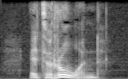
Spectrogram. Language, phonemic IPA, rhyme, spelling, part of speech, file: Swedish, /roːn/, -oːn, rån, noun, Sv-rån.ogg
- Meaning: 1. a robbery (act or practice of robbing) 2. a wafer (type of biscuit) 3. inflection of rå: definite singular 4. inflection of rå: indefinite plural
